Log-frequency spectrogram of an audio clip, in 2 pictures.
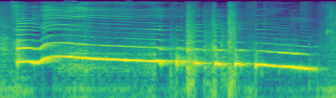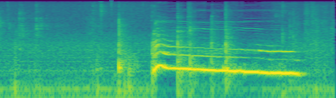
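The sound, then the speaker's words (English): A woman lets out two long, eerie howls, each sliding slowly downward in pitch, the first lasting several seconds, with faint clicks and background noise in between. “She raised her head and let out a ghostly howl.”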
